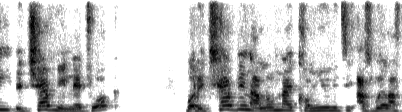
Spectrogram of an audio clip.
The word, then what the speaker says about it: Chevening: It's like chi from cheese. Chevening, right? Chevening as in cheese, right?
